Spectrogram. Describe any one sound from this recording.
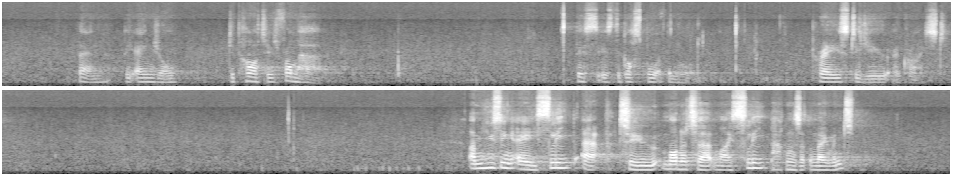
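A man speaks steadily at a distance, heard through a microphone in an echoing hall.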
